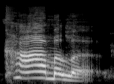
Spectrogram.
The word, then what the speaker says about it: Kamala: this brother was bumped up to what uh kamala's detail and everything you know escorting her out first off can we let me let me clear this up right now it's kamala okay um excuse me no no it's not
